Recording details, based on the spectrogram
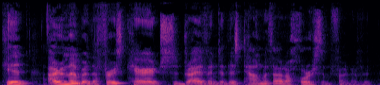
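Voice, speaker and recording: A man's voice: on the low side, lively intonation, moderate pace, voice pushed up, natural voice. A man voicing an opinionated elderly small-town local in an audiobook, with a grating, folksy, emphatic delivery. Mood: proud, reminiscing. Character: crusty old mountain-town man, proud, opinionated, wistful. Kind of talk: audiobook character reading.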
